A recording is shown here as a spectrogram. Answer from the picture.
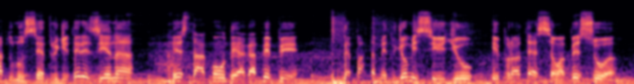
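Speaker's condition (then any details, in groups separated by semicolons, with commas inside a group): No condition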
